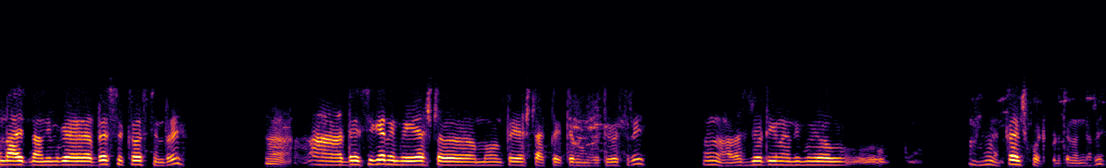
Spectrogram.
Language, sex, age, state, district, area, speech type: Kannada, male, 60+, Karnataka, Gadag, rural, conversation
